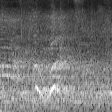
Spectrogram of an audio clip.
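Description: Shouted speech from a voice at the cage, from about half a second in to past a second, over steady arena background noise.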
